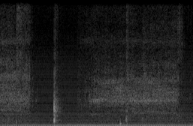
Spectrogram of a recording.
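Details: During a live workshop stream, a steady low hum with a faint buzz on top. It sounds like mains hum in the audio chain; the source is unconfirmed.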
